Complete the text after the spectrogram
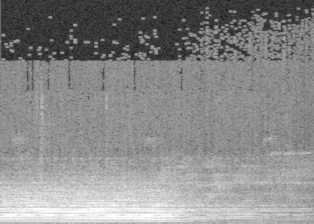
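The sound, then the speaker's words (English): A train's whistle blows in one long, steady blast over a rumbling, chugging engine. It starts loud, then eases off and fades somewhat toward the end. “Nicki played with his new toy train, chanting, choo-choo-choo.”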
